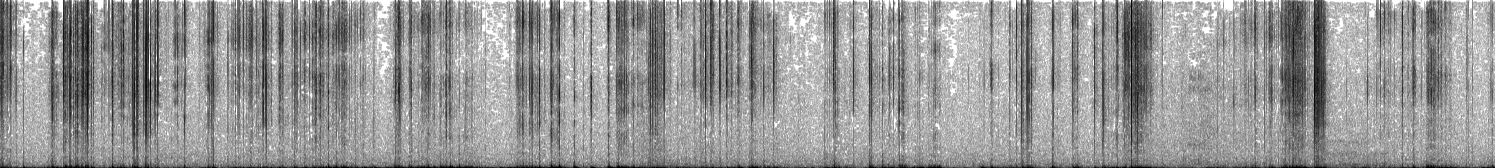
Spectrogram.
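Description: Long pink acrylic nails scratch a soft white polyester mesh zip pouch with an embroidered cat face, held in front of the mic. Quick, dry, bright scratching strokes come in uneven bursts over a low, soft rumble, with brief quieter gaps between flurries.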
